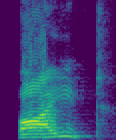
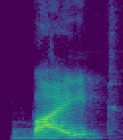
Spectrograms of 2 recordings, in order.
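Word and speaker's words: bite: बनाता है ठीक है जैसे बाइट टी का ई का कोई साउंड नहीं टी के पहले इसके पहले कौन सा कंसोनेंट है टी और टी के पहले वाउल है आय तो आय का साउंड लॉन्ग साउंड हो जाएगा बाइट कॉन्सोनेंट के पहले वाउल आय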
